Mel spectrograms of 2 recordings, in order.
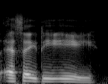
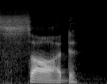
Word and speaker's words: Sade: I should say it's spelled SADE. And if you're like me and you were confused, it is pronounced sod.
